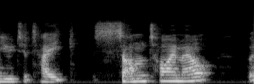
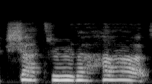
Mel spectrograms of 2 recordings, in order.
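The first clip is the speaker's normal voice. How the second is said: mock dramatic; 10 semitones higher, slower than usual. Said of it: "says Hobbygate".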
